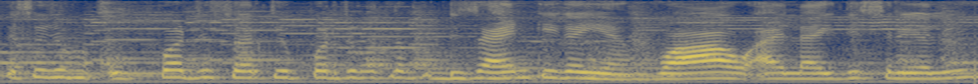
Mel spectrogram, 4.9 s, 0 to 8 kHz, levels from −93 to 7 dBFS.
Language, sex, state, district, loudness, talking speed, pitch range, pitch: Hindi, female, Chhattisgarh, Raipur, -15 LUFS, 210 wpm, 205-240 Hz, 225 Hz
